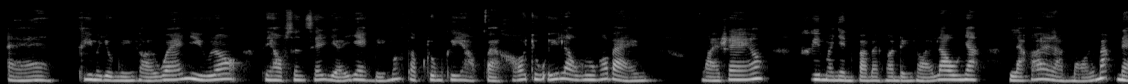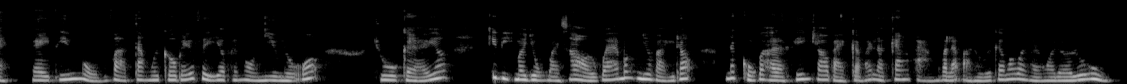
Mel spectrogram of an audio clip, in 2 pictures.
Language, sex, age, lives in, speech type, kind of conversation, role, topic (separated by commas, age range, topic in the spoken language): Vietnamese, female, 20-24, Vietnam, read, expert-assistant, expert, Tác động của việc sử dụng điện thoại quá nhiều đối với học sinh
